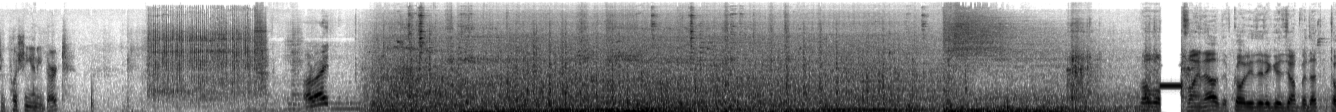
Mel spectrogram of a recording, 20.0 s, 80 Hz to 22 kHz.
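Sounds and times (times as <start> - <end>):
bulldozer diesel engine running: 5.1 - 16.0.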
